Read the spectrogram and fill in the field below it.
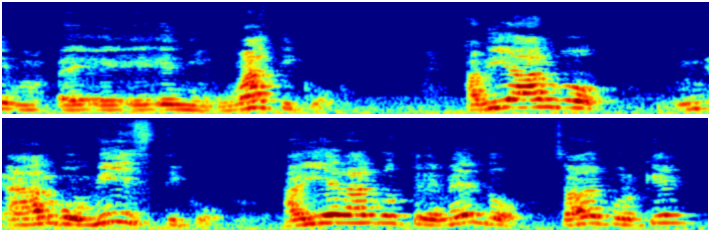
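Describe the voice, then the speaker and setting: A man preaching a sermon, speaking with impassioned fervor and calling his listeners brothers. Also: high voice. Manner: impassioned, addresses congregation as brothers. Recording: echoey room, voice far from mic.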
